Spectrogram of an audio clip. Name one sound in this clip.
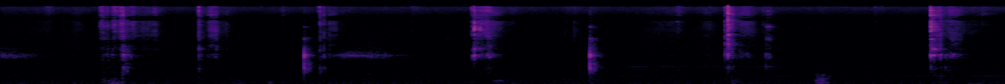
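A metal spoon clinks and scrapes against a bowl and jars.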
